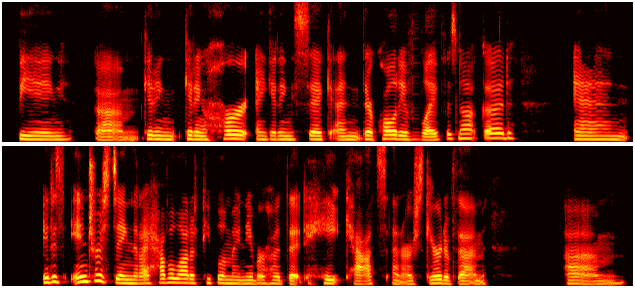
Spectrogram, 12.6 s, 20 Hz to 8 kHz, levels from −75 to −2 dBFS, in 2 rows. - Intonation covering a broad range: No, average, 2.7 semitones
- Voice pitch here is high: Yes, high, 200 Hz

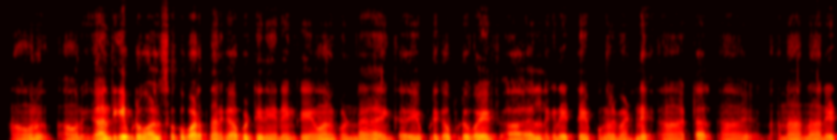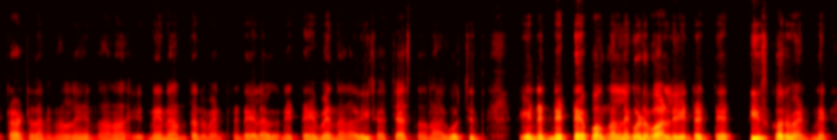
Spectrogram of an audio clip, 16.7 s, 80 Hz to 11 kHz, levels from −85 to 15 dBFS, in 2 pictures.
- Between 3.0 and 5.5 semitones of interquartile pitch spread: Yes, average, 3.5 semitones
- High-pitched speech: No, low, 120 Hz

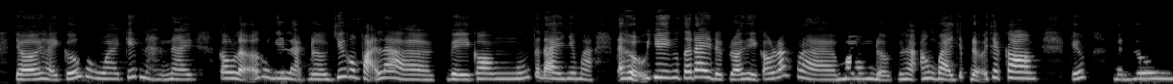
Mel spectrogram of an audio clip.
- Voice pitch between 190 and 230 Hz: No, very high, 260 Hz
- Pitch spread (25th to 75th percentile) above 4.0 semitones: No, average, 3.7 semitones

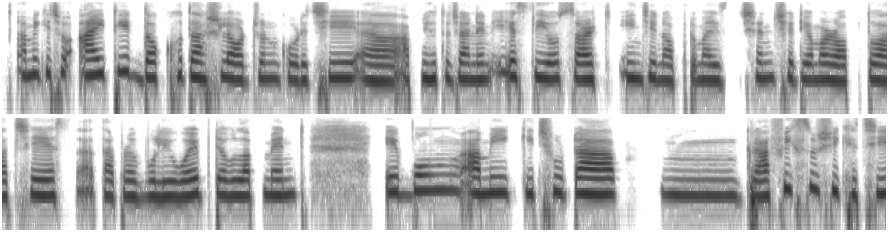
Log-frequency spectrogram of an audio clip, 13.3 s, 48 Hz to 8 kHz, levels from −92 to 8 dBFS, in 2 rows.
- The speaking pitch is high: Yes, high, 245 Hz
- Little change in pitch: Yes, narrow, 2.0 semitones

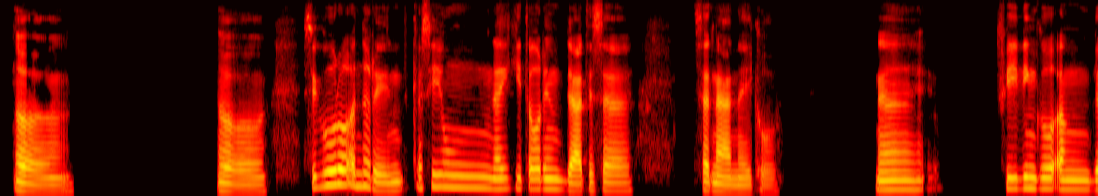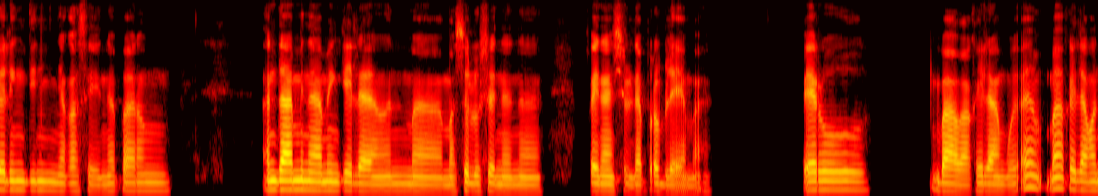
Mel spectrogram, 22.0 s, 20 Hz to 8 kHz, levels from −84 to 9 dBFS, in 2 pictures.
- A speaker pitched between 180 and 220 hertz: No, low, 125 Hz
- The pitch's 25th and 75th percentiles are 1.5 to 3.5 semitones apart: No, average, 4.0 semitones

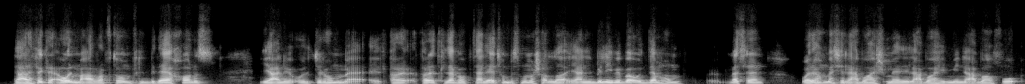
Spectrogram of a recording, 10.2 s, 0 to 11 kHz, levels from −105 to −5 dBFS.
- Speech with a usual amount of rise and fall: No, wide, 5.9 semitones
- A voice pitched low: Yes, low, 120 Hz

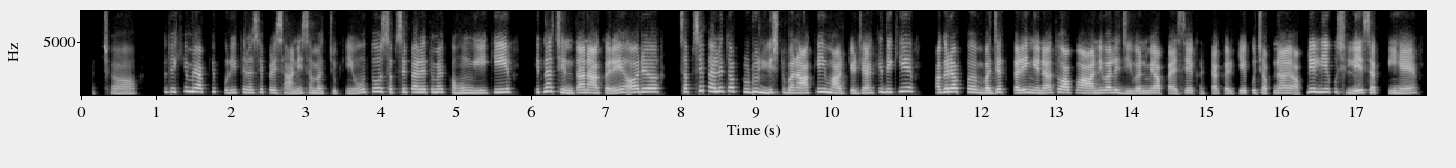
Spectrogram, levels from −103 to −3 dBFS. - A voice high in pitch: Yes, very high, 255 Hz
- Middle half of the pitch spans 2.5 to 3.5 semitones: No, wide, 5.5 semitones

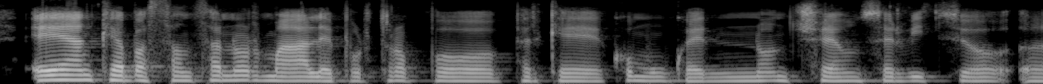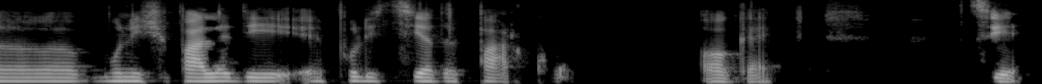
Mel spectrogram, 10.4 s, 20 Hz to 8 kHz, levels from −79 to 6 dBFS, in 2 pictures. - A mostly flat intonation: Yes, narrow, 1.8 semitones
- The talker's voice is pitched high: No, medium, 140 Hz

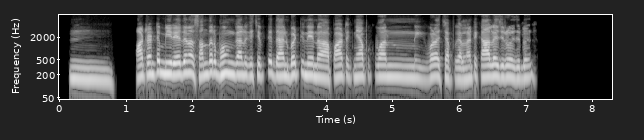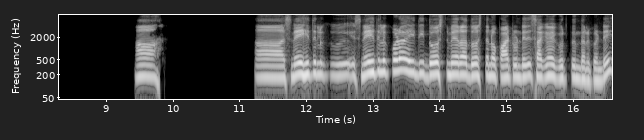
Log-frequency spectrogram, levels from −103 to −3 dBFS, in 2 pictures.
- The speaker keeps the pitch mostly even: No, average, 3.2 semitones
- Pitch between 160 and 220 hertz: Yes, medium, 185 Hz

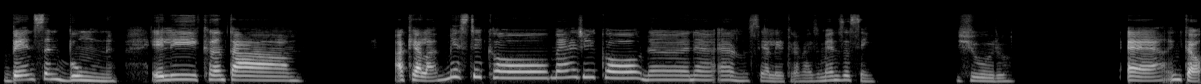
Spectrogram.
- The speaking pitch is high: Yes, high, 205 Hz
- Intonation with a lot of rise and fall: Yes, wide, 8.9 semitones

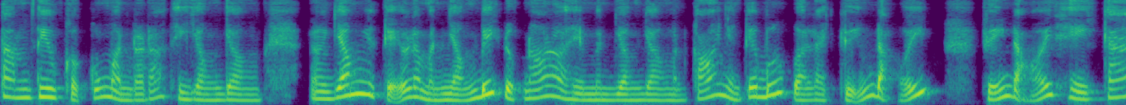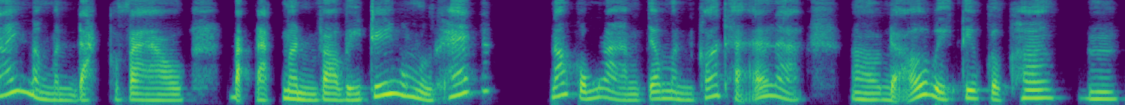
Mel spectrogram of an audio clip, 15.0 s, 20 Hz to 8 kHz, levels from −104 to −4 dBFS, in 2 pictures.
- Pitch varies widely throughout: Yes, wide, 7.1 semitones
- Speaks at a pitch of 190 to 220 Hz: Yes, high, 210 Hz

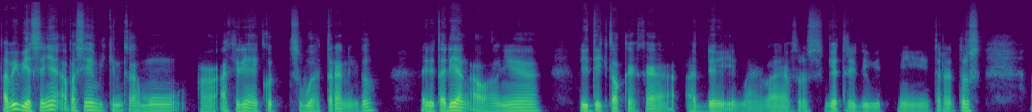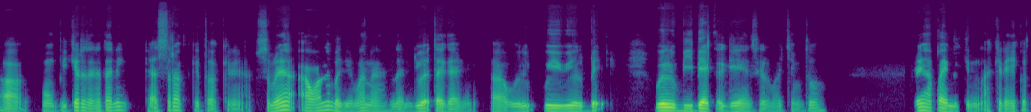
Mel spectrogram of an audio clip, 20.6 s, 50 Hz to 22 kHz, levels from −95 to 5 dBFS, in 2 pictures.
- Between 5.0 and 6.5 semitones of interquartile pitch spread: No, average, 3.2 semitones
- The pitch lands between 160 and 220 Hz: No, very low, 95 Hz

